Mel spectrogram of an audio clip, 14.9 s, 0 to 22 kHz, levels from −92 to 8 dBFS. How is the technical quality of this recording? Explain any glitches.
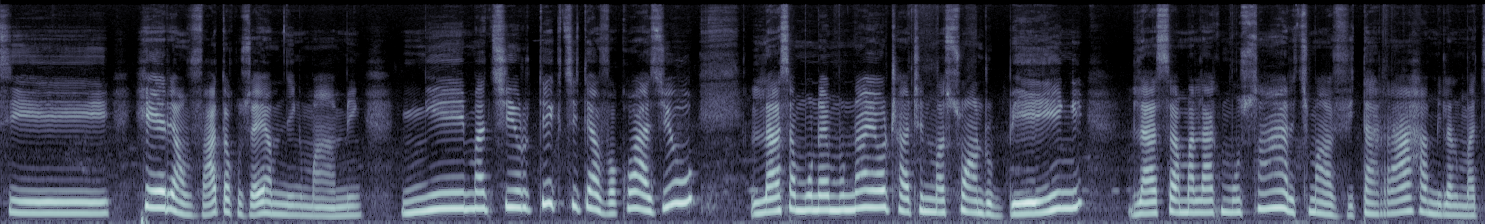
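No glitches turn up anywhere in this speech recording, so there's nothing to explain.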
